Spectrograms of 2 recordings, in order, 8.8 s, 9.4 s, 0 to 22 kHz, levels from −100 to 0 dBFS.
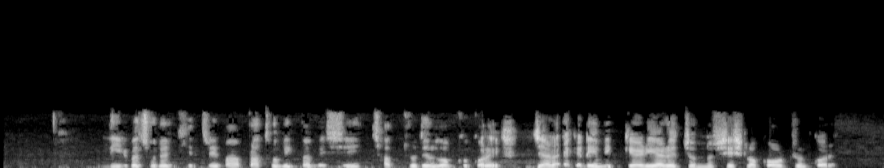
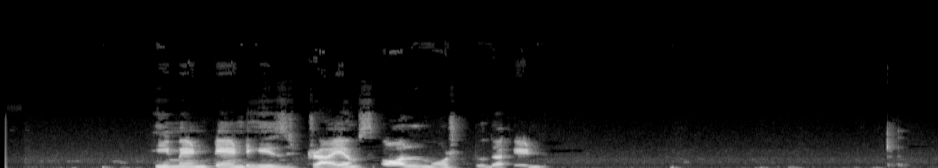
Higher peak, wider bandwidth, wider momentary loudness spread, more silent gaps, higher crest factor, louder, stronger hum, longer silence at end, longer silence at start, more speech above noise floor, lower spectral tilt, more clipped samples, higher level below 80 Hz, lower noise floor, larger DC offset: about the same, 0 dBFS vs -2 dBFS; about the same, 7.8 kHz vs 7.6 kHz; second, 7 LU vs 17 LU; neither; about the same, 16 dB vs 20 dB; about the same, -17 LUFS vs -17 LUFS; neither; about the same, 0.5 s vs 0.5 s; second, 1.1 s vs 1.55 s; about the same, 49 dB vs 49 dB; second, -3.5 dB/octave vs -6 dB/octave; neither; about the same, -58 dBFS vs -60 dBFS; about the same, -66 dBFS vs -67 dBFS; neither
